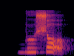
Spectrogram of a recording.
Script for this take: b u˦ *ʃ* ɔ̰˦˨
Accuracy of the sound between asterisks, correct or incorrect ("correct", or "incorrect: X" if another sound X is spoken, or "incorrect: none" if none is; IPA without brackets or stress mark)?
correct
